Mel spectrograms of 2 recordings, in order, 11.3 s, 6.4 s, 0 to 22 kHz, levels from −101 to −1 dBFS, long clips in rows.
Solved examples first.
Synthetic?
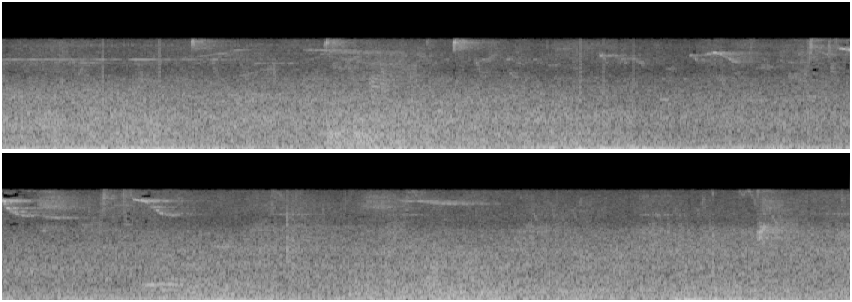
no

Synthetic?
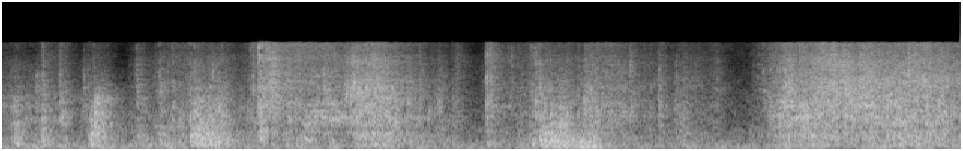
no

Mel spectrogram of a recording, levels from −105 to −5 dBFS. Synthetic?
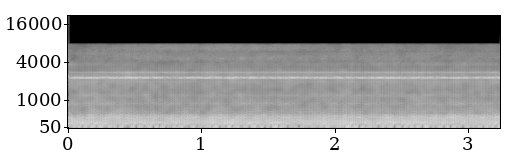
yes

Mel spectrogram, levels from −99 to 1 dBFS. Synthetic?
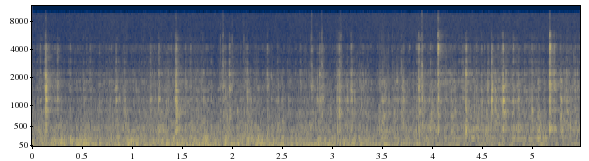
no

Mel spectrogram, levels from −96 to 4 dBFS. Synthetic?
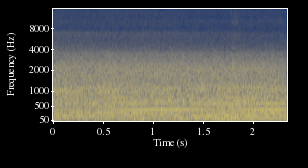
no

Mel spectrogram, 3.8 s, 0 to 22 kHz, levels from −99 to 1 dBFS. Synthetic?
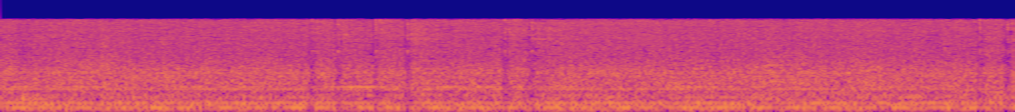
no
